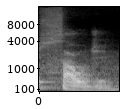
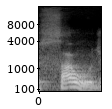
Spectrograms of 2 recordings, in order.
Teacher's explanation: eu estou separando o a do U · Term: iato tônico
